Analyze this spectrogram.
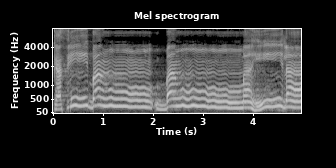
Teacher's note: تنوین کے بعد ادغام مع الغنہ کے 4 حرفوں میں سے میم آ جائے گی تو یہاں غنہ ہوگا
